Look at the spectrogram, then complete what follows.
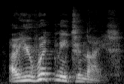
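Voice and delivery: normal talking voice

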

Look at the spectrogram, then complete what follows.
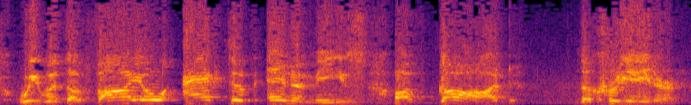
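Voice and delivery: climbing preacher's fervor; rising preaching. Acted. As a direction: drive it home to the congregation. Preacher builds to climax.

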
